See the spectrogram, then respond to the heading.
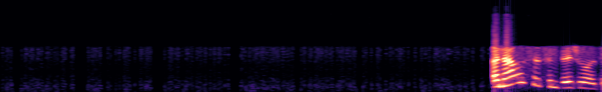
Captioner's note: pause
